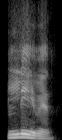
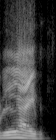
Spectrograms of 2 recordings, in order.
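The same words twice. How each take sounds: First: "lived" with an i sound, "livd"; first pronunciation. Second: "lived" with an eye sound, "laivd"; alternative pronunciation. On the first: Teacher offering two past readings, "lived" with a short i. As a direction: say "lived" with the vowel of give. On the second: Teacher offering two past readings, "lived" as "laivd". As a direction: say "lived" with the vowel of five. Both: Shown as a demonstration. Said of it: "lived o lived".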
